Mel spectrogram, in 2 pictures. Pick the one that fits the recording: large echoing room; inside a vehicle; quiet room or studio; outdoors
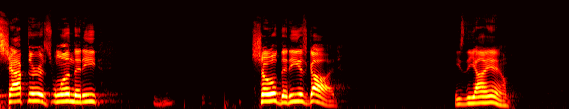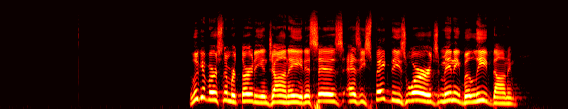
large echoing room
